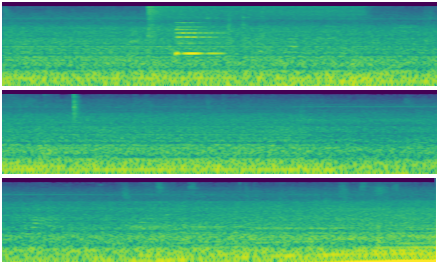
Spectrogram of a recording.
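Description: A diesel engine idles with a low, steady rumble.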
